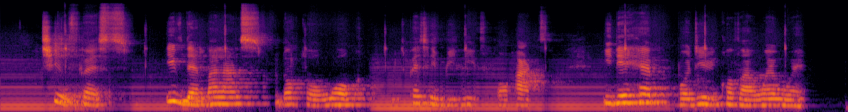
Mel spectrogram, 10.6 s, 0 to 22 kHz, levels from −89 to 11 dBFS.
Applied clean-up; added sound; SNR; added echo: neural mask model RNNoise.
